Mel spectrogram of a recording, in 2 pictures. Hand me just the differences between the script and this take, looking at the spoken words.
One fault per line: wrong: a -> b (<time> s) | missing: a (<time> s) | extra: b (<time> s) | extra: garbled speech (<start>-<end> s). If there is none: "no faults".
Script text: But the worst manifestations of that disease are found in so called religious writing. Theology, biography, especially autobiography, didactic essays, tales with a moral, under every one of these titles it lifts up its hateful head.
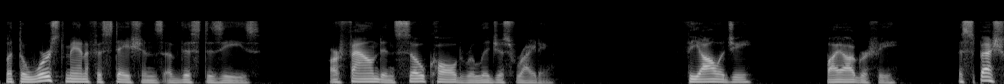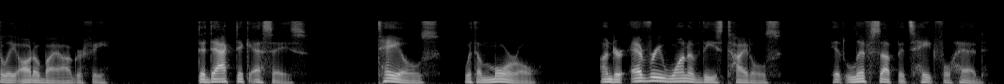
wrong: that -> this (1.8 s)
